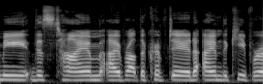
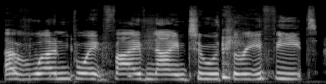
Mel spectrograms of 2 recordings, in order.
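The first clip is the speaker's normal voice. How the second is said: stifled laughter; 2 semitones higher, much slower than usual. Real, not acted. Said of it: "very mathematically articulate lumberjack".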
